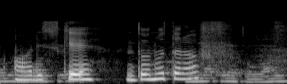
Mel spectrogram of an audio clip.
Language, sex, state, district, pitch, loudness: Hindi, female, Bihar, Patna, 205 Hz, -18 LUFS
